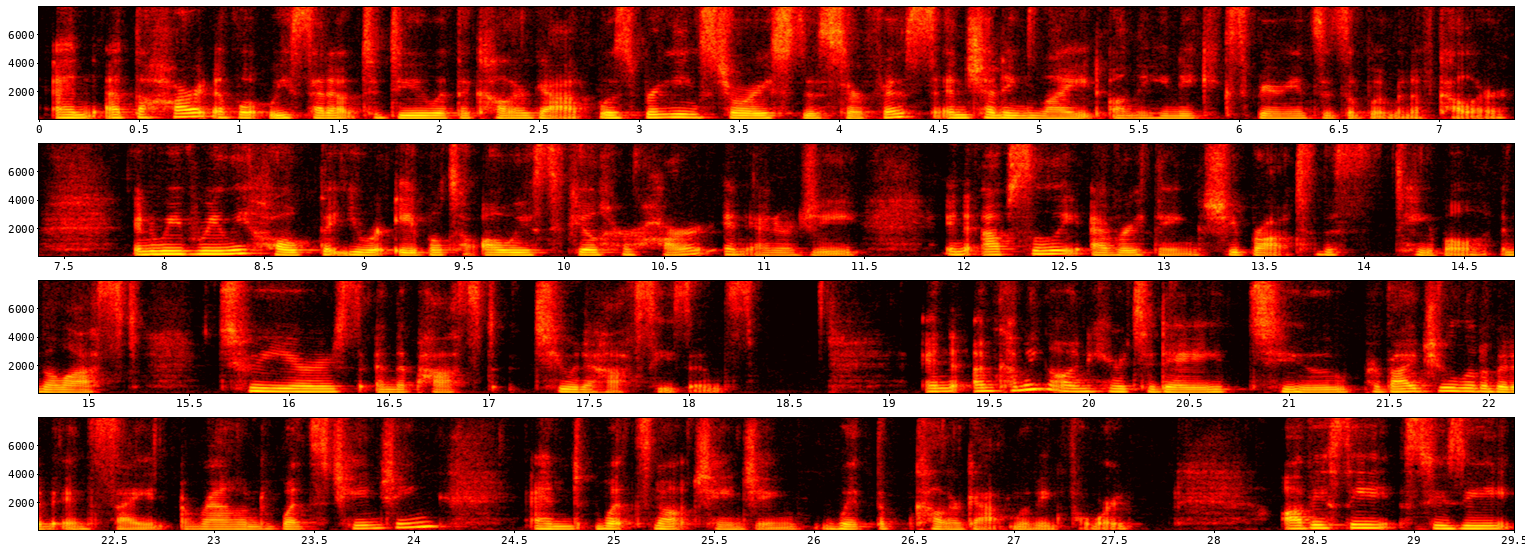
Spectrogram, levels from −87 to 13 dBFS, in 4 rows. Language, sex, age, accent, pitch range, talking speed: English, female, 20-39, American, 160-195 Hz, 195 wpm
